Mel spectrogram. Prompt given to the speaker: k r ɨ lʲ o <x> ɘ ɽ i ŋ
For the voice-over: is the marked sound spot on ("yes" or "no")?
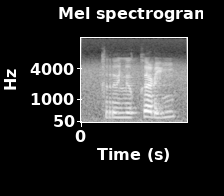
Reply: no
